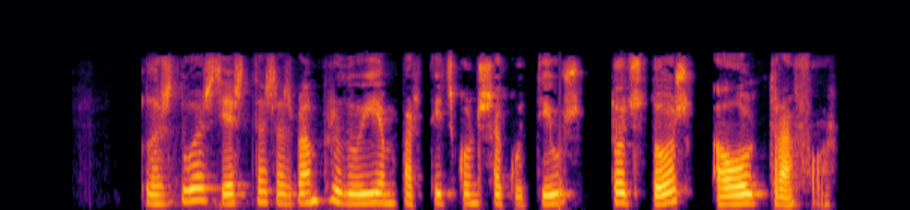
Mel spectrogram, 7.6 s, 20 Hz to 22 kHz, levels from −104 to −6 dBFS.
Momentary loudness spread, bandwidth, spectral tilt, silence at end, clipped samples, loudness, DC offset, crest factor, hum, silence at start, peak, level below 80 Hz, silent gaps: 11 LU; 7.8 kHz; -4.5 dB/octave; 0.65 s; under 0.1%; -22 LUFS; under 0.1%; 20 dB; none; 1.2 s; -4 dBFS; -64 dBFS; 3.53-3.58 s, 4.41-4.47 s, 4.90-5.09 s, 5.80-5.93 s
